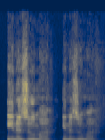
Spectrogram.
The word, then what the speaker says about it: Inazuma: Inazuma.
